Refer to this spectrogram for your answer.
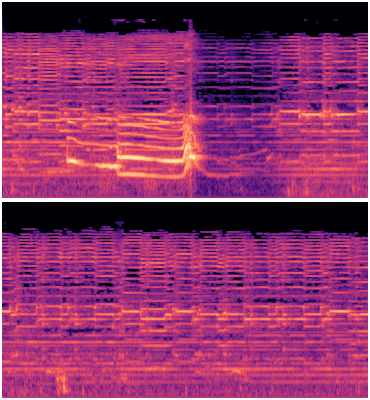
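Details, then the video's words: Dog howling at bagpipes in one brief rising and falling howl near the start, after which only the bagpipes carry on with their reedy melody and steady drone. "Howling at bagpipes"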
